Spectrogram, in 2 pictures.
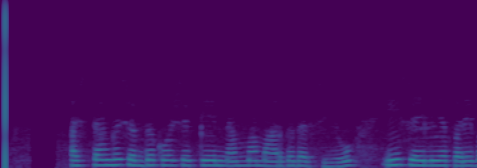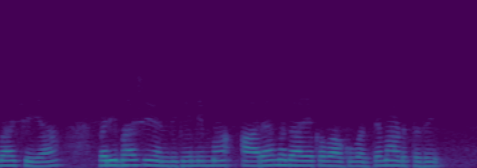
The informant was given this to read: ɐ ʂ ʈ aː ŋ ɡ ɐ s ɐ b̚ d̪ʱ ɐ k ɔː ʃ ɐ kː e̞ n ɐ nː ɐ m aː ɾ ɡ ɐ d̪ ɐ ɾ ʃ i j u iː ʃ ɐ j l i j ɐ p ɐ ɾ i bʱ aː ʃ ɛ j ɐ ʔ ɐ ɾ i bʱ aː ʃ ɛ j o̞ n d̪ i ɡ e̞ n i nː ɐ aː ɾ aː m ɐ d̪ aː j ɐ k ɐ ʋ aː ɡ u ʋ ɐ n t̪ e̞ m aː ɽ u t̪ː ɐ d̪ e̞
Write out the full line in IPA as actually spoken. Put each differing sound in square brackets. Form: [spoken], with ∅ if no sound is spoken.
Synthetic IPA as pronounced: ɐ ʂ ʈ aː ŋ ɡ ɐ [ʃ] ɐ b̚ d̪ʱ ɐ k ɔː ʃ ɐ kː e̞ n ɐ [mː] ɐ m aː ɾ ɡ ɐ d̪ ɐ ɾ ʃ i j u iː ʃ ɐ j l i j ɐ p ɐ ɾ i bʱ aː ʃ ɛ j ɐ [p] ɐ ɾ i bʱ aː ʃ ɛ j o̞ n d̪ i ɡ e̞ n i [mː] ɐ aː ɾ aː m ɐ d̪ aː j ɐ k ɐ ʋ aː ɡ u ʋ ɐ n t̪ e̞ m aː ɽ u t̪ː ɐ d̪ e̞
